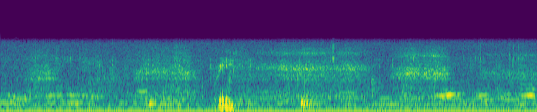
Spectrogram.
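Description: Background murmur of other people's voices in the room, with one word spoken close to the microphone a little before halfway.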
